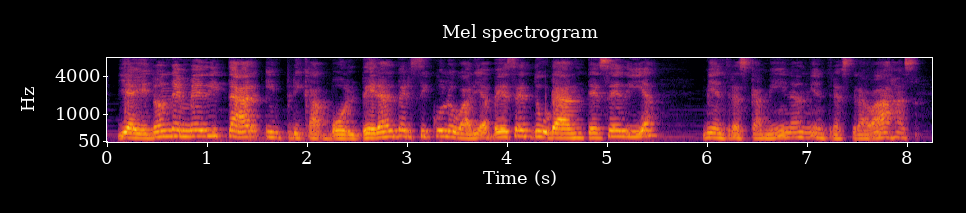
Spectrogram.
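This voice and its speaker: A preacher leads a morning devotional in a warm, mellow voice at a middle pitch. The delivery is patient and methodical, with rhetorical questions and key lines said again for emphasis. A soft guitar plays quietly underneath. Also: creaky, highs cut off. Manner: teaches step by step with rhetorical questions; repeats key phrases for emphasis. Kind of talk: devotional sermon.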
